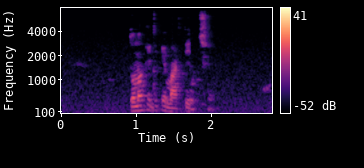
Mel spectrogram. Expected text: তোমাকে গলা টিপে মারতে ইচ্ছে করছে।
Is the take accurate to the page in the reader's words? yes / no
no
